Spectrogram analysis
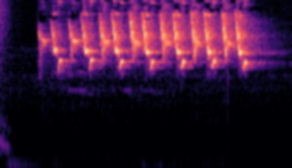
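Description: An Ovenbird sings a rapid series of about ten two-note 'teacher' phrases, bright and high, swelling steadily louder toward the end.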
